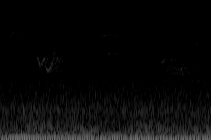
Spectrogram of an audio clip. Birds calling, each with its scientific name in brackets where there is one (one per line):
Gray Catbird (Dumetella carolinensis)
Common Yellowthroat (Geothlypis trichas)
Red-eyed Vireo (Vireo olivaceus)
